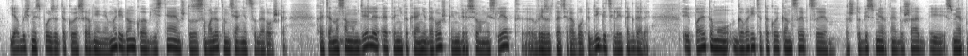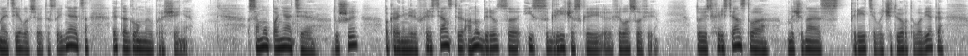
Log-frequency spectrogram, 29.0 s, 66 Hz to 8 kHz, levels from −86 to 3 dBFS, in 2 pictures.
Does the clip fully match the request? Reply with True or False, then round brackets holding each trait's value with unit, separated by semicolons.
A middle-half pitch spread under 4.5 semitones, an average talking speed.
True (2.7 semitones; 140 wpm)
